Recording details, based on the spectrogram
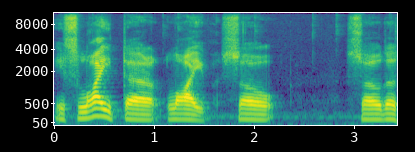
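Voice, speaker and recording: A man at a very slow pace, medium in pitch, with a dark, mellow tone. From Finland. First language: Finnish. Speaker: streamer, game host. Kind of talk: live gaming stream commentary. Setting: live stream. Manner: halting, repeats words.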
